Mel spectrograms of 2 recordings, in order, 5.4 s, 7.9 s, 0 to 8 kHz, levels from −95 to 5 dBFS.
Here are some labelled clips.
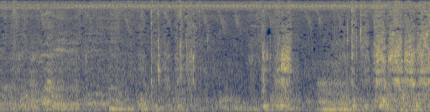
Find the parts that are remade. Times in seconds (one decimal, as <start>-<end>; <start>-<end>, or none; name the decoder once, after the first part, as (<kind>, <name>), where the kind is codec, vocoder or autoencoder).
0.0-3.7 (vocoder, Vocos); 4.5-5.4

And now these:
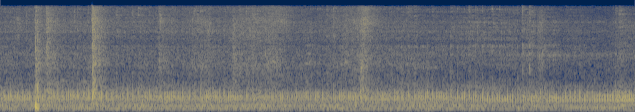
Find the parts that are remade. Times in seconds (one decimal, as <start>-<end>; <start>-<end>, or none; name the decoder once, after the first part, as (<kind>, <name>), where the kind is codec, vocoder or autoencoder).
6.3-7.0 (vocoder, Vocos)

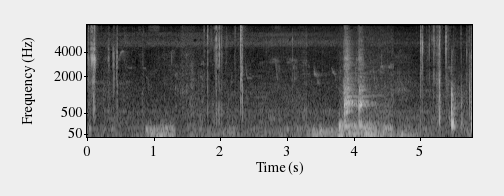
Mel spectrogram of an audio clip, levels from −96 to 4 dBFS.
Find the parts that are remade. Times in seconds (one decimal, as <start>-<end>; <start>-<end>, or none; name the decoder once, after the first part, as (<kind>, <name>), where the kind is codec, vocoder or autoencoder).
2.6-5.8 (vocoder, Vocos)

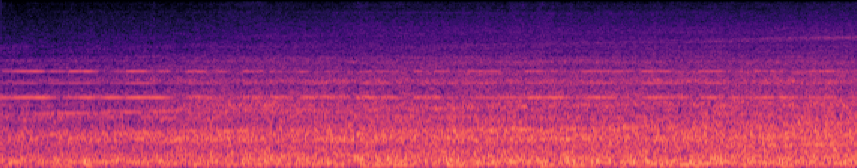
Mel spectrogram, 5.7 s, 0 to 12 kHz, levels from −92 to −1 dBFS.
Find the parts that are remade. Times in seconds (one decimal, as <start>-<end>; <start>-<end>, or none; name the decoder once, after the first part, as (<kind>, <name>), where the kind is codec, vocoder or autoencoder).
1.2-2.9 (vocoder, Vocos)

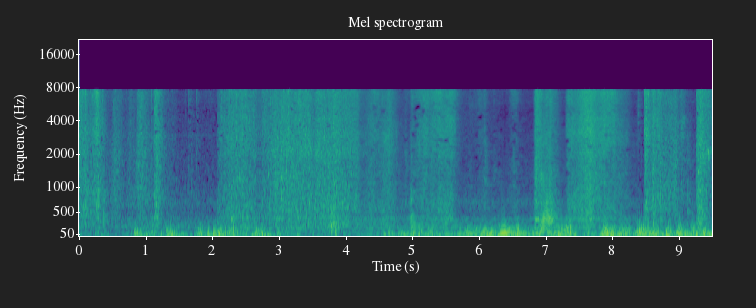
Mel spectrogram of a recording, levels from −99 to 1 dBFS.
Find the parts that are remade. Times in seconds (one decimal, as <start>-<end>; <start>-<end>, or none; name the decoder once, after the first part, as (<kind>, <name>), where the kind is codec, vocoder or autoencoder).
4.1-8.4 (vocoder, Vocos)

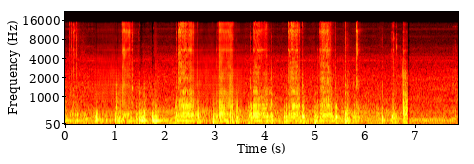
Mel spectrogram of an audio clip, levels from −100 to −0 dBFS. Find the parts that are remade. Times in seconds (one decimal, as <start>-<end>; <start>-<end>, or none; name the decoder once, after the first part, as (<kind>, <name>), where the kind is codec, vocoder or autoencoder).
0.6-1.3 (vocoder, Vocos); 2.5-3.6

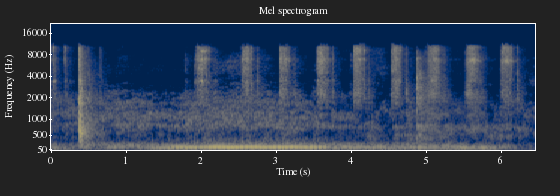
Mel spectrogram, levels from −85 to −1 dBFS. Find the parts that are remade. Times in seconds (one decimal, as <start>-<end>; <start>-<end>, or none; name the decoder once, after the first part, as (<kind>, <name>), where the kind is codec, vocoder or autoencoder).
4.9-5.8 (vocoder, Vocos)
